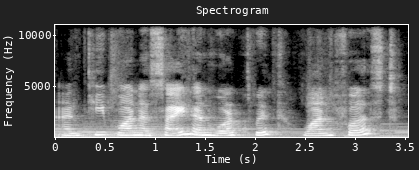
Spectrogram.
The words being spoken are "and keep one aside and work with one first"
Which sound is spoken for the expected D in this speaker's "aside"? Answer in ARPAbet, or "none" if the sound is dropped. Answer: D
